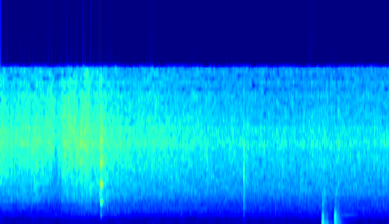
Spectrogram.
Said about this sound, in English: Next step is to add the onions, the garlic, and the ginger.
